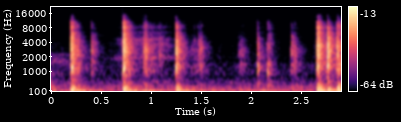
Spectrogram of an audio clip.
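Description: Several quiet, close keystrokes on a computer keyboard come in small irregular bursts, each click sharp and brief, with soft gaps between them and no talking.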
